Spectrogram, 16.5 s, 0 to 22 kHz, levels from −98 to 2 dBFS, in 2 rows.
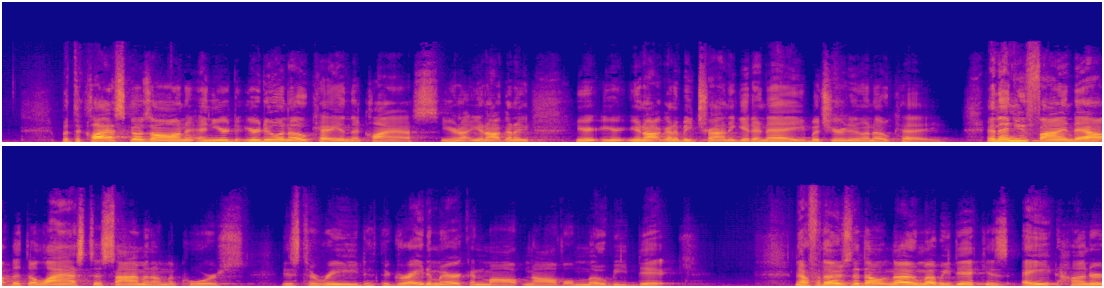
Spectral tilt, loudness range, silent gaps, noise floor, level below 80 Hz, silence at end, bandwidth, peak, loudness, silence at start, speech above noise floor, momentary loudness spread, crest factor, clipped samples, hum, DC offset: -5 dB/octave; 6 LU; none; -58 dBFS; -60 dBFS; 0 s; 15.5 kHz; -4 dBFS; -23 LUFS; 0.45 s; 35 dB; 12 LU; 20 dB; under 0.1%; none; under 0.1%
